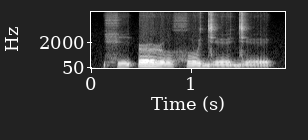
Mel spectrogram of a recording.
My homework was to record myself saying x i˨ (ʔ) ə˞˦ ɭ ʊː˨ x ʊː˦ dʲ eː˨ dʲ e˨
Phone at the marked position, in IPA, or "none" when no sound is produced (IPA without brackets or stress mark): ʔ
